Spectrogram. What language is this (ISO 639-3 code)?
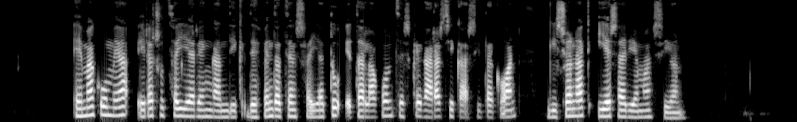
eus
